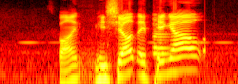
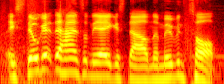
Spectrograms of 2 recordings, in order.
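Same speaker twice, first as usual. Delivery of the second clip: lively esports commentary; play-by-play; 4 semitones higher than usual. Acted. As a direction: call the fight as it unfolds. Casts live play-by-play.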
